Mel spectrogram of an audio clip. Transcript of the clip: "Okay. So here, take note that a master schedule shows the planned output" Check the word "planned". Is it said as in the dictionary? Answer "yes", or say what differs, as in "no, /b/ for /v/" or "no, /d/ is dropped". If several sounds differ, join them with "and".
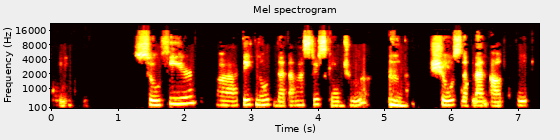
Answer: no, /d/ is dropped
